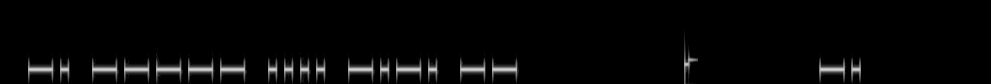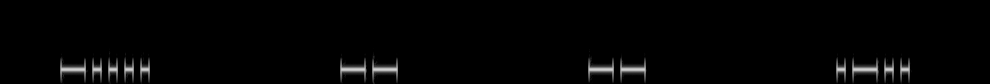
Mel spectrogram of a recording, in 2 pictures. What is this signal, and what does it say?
Morse code, heard as a keyed tone, about 15 wpm, spaced as for 6 wpm, 700 Hz. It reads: N0HCM N6MML
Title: USA Call Signs - 5 Characters - 8x Character Spacing - 15wpm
